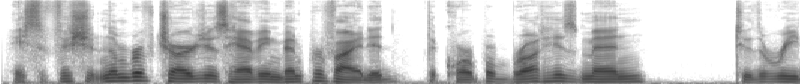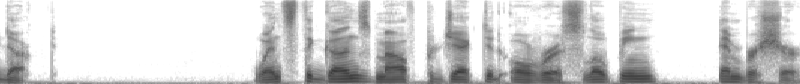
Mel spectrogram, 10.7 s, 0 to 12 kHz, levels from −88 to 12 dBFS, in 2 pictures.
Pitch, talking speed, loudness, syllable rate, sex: 95 Hz, 140 wpm, -18 LUFS, 5.5 syllables/s, male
